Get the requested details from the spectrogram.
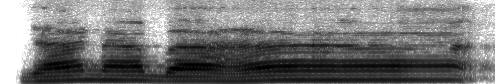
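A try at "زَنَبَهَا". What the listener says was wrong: jangan ja tapi za. Zana baha keras dikit. Za. Kalau ja ro titik ya ini dal titik za. Kalau za yang ini nih mesti ya. Ingat-ingat kalau za yang ini za bener. Z ini zero zero.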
